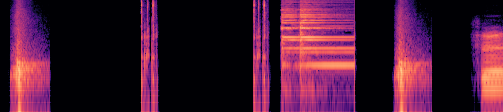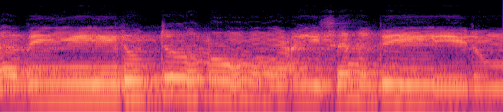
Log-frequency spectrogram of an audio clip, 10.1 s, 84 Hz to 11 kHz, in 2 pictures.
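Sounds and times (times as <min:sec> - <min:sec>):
quick clicks: 0:01.4 - 0:01.6, 0:02.5 - 0:02.7
notification bell ding: 0:02.8 - 0:03.6.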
